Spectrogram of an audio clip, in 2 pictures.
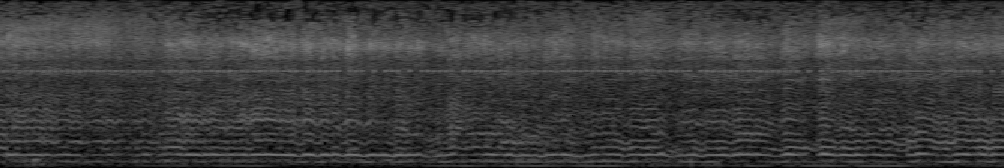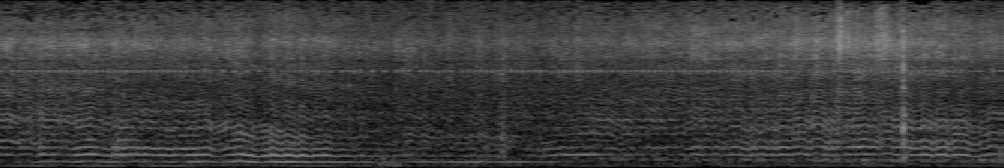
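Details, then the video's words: Forest bumblebee near wild violas gives a continuous deep drone, its pitch gently wobbling up and down, fairly even in loudness throughout, with soft high hiss behind and a brief click near the end. "Bumblebee Buzzing"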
